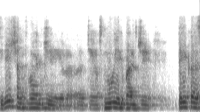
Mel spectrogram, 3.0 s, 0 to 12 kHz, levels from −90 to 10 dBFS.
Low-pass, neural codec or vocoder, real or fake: 7.2 kHz; codec, 16 kHz, 8 kbps, FreqCodec, smaller model; fake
